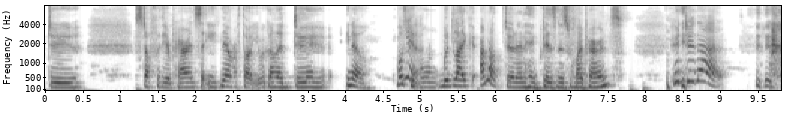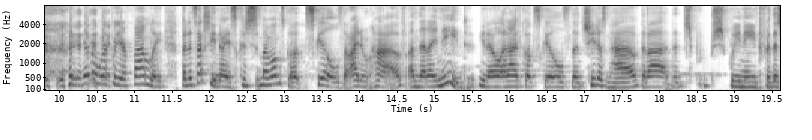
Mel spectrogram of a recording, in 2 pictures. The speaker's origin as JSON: {"language": "English", "region": "Northern Ireland", "country": "United Kingdom", "moved": "yes", "lives_now": "London, United Kingdom", "said": "this September, I will have been in England as long as I lived in Northern Ireland"}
